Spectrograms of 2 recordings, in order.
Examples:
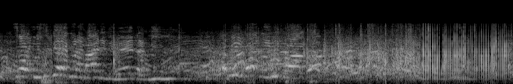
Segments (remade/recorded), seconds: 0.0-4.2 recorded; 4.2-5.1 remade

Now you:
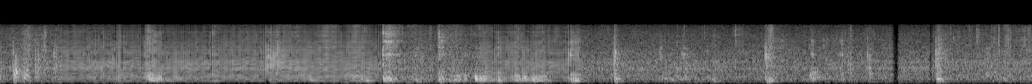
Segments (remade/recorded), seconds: 0.0-0.6 recorded; 0.6-3.8 remade; 3.8-4.8 recorded; 4.8-5.8 remade; 5.8-10.3 recorded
